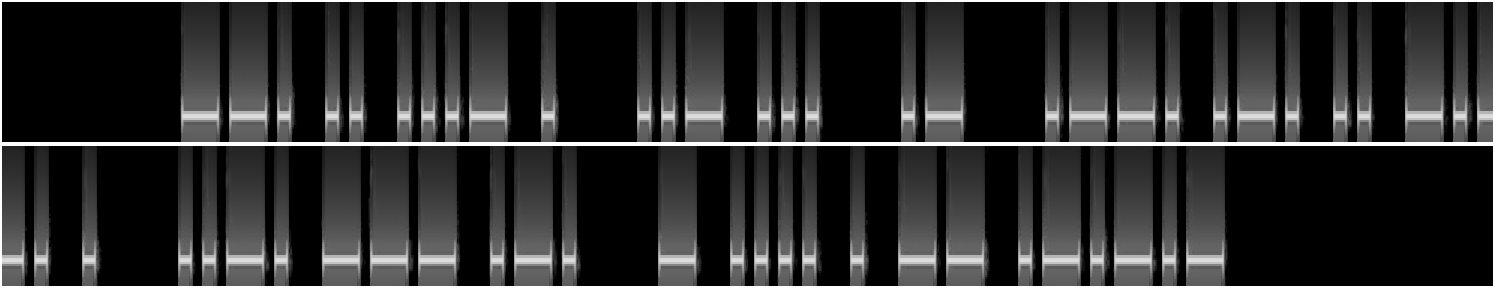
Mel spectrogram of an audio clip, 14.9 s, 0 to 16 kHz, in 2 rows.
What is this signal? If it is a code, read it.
Morse code, heard as a keyed tone, about 21 wpm, 700 Hz. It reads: GIVE US A PRICE FOR THEM.
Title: Sentences from Top 1000 Words - Review Part 4 - 20wpm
